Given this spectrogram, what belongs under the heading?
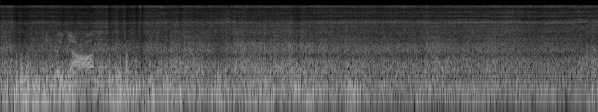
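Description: Strong wind blowing across open farmland where coffee roots are being cleared and burned, a steady broadband roar that stays loud and constant throughout with no talk.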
